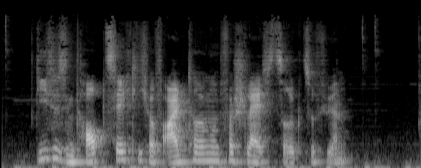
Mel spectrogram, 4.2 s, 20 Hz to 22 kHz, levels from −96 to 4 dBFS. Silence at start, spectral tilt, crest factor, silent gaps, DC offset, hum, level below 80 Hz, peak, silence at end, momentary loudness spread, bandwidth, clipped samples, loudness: 0.15 s; -4.5 dB/octave; 26 dB; none; under 0.1%; none; -56 dBFS; -6 dBFS; 0 s; 15 LU; 15.5 kHz; under 0.1%; -30 LUFS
